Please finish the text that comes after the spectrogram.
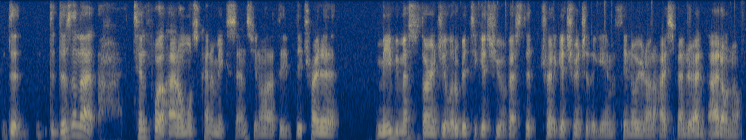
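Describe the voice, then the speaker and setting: A man's voice: on the low side, fairly even intonation, a little fast, lo-fi sound. A man from Romania co-hosting a casual gaming podcast. He talks in a laid-back, hesitant way and often hedges. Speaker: podcast co-host.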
